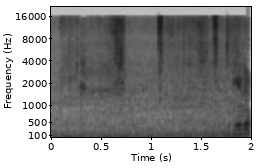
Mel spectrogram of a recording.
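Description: Steady low mechanical hum with a few faint clicks; a word of speech begins right at the end.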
